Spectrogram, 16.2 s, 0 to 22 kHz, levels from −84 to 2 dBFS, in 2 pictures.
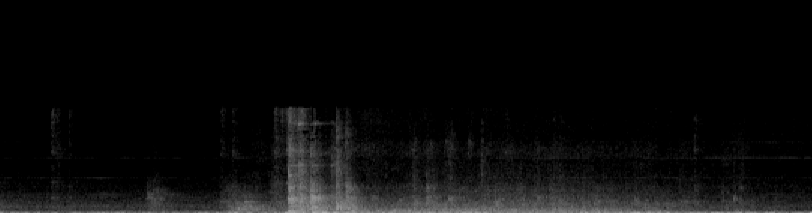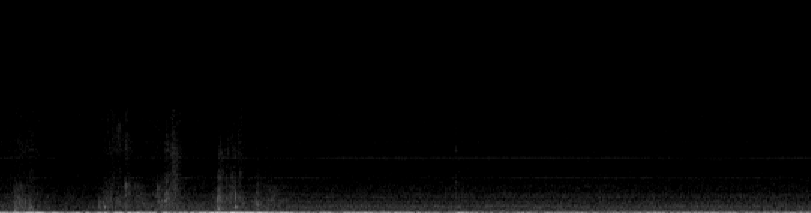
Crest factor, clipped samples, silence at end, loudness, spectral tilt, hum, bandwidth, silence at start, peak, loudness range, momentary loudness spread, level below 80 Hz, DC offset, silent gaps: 22 dB; under 0.1%; 0 s; -45 LUFS; -5 dB/octave; none; 10 kHz; 0 s; -10 dBFS; 16 LU; 18 LU; -42 dBFS; under 0.1%; none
